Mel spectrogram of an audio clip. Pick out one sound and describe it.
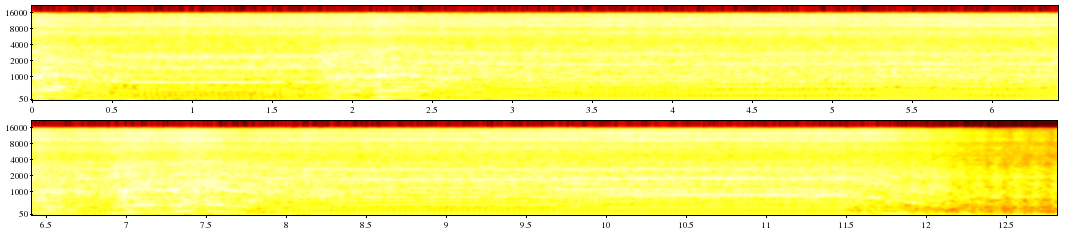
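A motorcycle engine idles with a steady, close rumble.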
